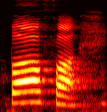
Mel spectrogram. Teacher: प और फ ये हमारे प वर्ग के हैं, इनका उच्चारण स्थान होता है ओष्ठ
